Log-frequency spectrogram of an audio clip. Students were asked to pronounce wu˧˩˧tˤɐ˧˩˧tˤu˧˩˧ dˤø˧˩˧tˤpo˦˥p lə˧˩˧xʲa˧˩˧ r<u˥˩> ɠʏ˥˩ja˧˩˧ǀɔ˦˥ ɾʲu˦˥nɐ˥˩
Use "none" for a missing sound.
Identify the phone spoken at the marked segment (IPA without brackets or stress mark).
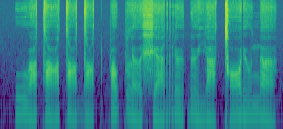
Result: ʏ˥˩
